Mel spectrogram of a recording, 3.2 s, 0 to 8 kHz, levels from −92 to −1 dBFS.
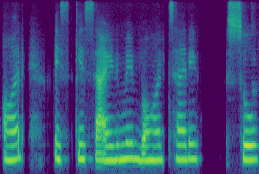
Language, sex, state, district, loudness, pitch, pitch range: Hindi, female, Chhattisgarh, Raipur, -18 LUFS, 255 Hz, 250-265 Hz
